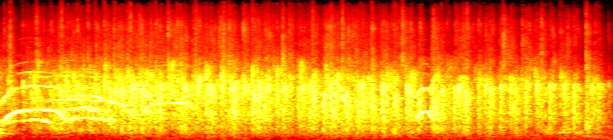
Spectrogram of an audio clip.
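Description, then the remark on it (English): Steady applause from an audience, dense clapping sustained throughout, with a few cheers and whoops rising above it early on and briefly again near the end. “So, with your applause, starting with Sean Jordan Zorro.”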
